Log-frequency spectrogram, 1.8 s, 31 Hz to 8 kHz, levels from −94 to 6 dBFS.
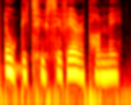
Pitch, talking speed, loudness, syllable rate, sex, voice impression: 160 Hz, 205 wpm, -19 LUFS, 5.7 syllables/s, female, feminine, adult-like, slightly clear, slightly sincere, calm, friendly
